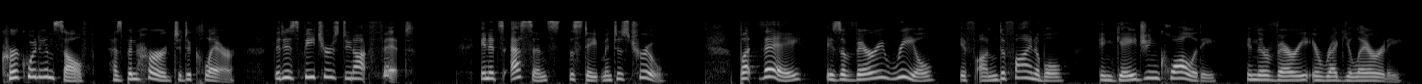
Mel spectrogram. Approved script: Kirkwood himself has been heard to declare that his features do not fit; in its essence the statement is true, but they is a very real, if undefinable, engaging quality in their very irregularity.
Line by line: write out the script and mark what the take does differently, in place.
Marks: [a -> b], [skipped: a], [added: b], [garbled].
Kirkwood himself has been heard to declare that his features do not fit; in its essence the statement is true, but they is a very real, if undefinable, engaging quality in their very irregularity.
